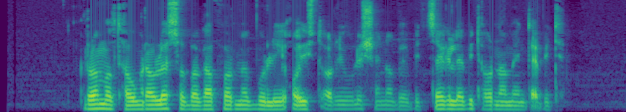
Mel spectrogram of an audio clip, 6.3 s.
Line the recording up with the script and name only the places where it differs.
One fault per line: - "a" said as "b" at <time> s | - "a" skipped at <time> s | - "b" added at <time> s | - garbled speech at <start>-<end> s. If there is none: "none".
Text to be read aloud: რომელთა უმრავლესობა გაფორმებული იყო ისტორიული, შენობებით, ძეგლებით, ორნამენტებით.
none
